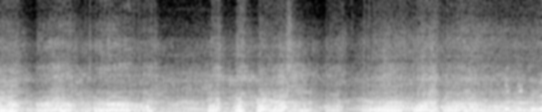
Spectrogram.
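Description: An enduro motorcycle with a full FMF exhaust climbing uphill on a forest trail, loud and close, its engine revving up and down in rising and falling sweeps with throttle blips and clattering through the whole stretch.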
